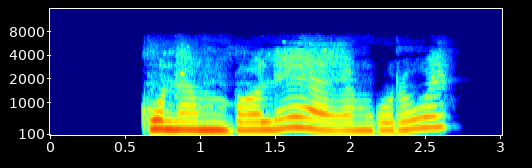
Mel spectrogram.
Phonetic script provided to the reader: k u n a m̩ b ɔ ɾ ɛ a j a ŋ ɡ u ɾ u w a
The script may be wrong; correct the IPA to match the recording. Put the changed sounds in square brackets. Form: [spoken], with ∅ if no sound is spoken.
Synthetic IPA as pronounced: k u n a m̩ b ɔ [l] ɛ a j a ŋ ɡ u ɾ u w [ɛ]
